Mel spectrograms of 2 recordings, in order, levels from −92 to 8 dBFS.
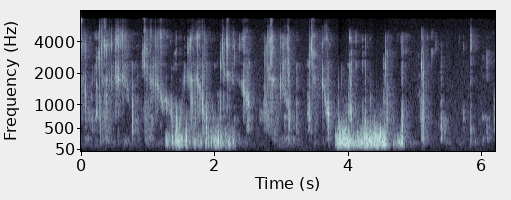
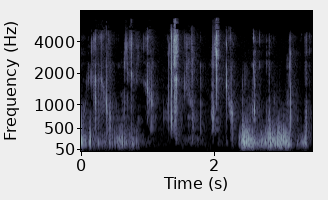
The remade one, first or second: second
